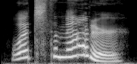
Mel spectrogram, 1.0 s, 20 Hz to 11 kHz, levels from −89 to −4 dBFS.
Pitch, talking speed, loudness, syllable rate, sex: 305 Hz, 175 wpm, -14 LUFS, 5.2 syllables/s, female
